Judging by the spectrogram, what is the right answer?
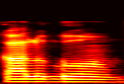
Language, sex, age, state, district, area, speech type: Kashmiri, male, 30-45, Jammu and Kashmir, Pulwama, rural, spontaneous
